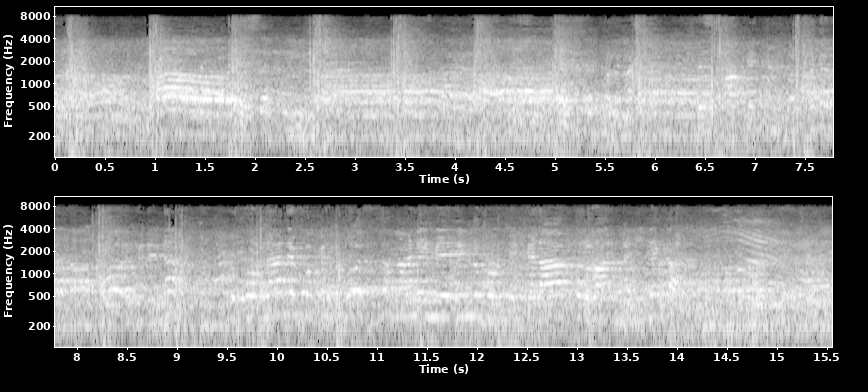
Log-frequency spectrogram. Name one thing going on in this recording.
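A crowd of men chants loudly together outdoors.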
